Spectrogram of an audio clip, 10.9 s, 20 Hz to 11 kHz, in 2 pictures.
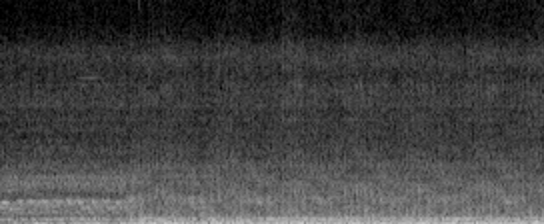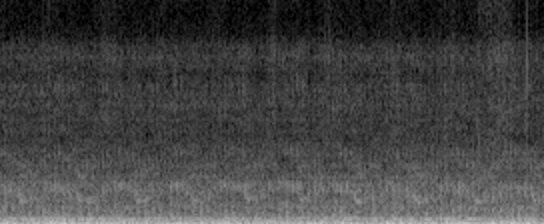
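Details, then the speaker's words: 2006 Ford F-250 Super Duty 6.0 Power Stroke diesel, about 125,000 miles, cold start after sitting two days; long uneven starter churn about ten seconds with no firing despite oil pressure and throttle play: cranks but will not start. "do have oil pressure that's it it won't start"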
